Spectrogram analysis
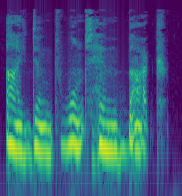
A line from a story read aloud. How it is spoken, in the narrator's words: Linda hissed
